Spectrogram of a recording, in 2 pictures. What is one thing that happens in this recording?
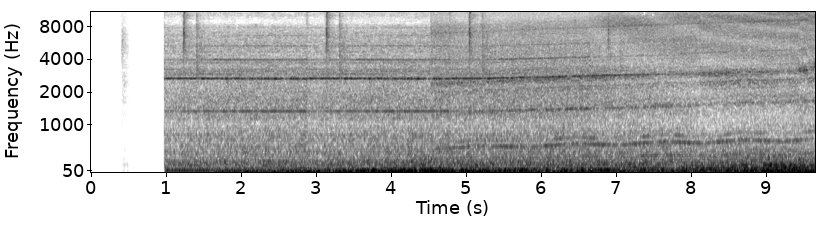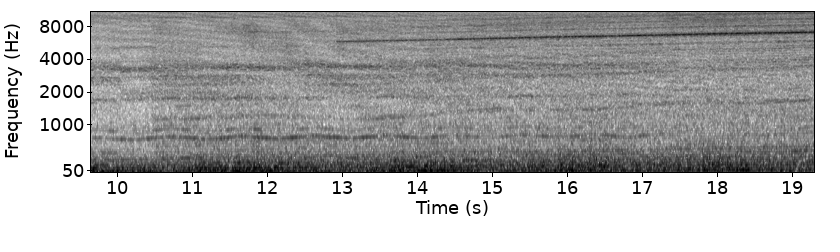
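A train rumbles along as its electric motor whines and slowly rises in pitch.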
